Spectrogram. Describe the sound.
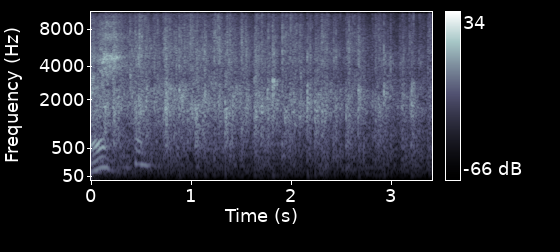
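An audience at Prom Kultury in Saska Kępa applauds steadily, a dense wash of many hands clapping at an even loudness throughout, with a brief voice audible at the very start.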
